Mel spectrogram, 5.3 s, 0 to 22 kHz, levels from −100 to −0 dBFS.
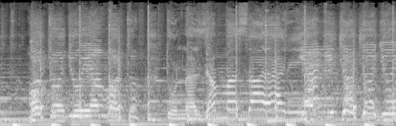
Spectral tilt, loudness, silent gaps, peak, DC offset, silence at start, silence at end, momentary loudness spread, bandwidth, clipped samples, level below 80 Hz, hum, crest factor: -4.5 dB/octave; -9 LUFS; none; 0 dBFS; under 0.1%; 0 s; 0 s; 6 LU; over 20 kHz; 1%; -14 dBFS; none; 8 dB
